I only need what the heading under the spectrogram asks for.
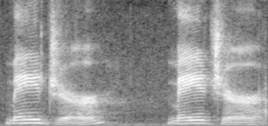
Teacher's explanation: i want to make sure i have that air stopping and pushing out in the j sound in the middle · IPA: /ˈmeɪdʒər/, /dʒ/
